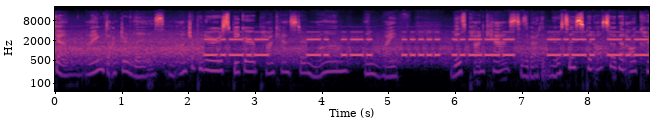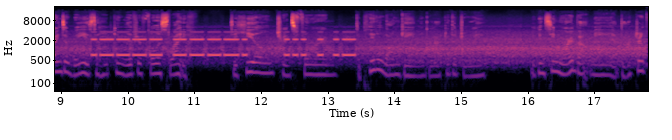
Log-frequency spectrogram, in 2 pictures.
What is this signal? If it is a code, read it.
Morse code, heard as a keyed tone, hand-sent with a straight key, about 19 wpm, 740 Hz, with radio static and speech in English. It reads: <KA> NR 52 CK 19 SEA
